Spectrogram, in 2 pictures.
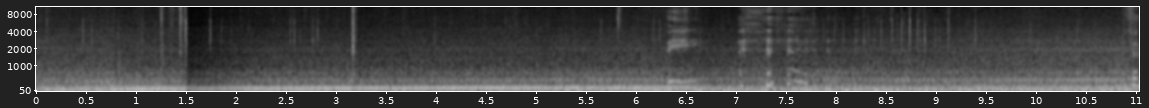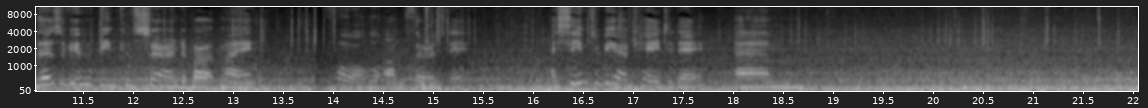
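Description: A car engine hums steadily with road noise.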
